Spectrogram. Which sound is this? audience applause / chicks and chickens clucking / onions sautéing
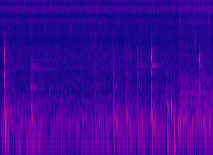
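onions sautéing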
